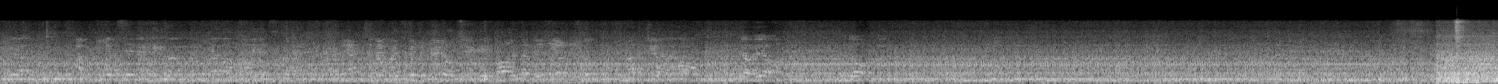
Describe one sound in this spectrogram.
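Train wheels rattle and clack over the rails.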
